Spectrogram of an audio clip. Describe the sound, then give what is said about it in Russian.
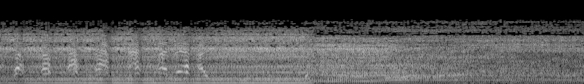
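A steady motorboat engine drones loudly, its low hum continuous throughout, with people talking over it. “Хочешь поуправлять лодкой?”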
